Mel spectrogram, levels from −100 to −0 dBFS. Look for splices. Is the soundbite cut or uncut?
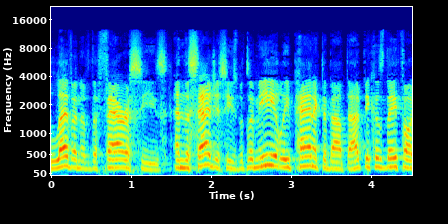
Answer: cut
